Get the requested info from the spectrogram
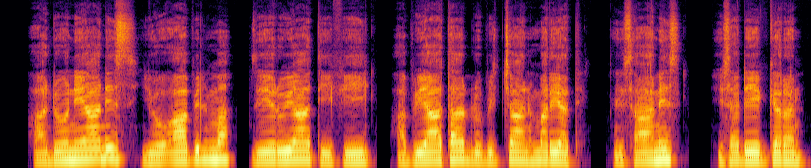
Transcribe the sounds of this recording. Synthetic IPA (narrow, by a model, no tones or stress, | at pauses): ʔaːd̪oːnɪjaːnɪsjoːaːbɪlmɐ | zeːɾʊjaːt̪iːfɪ | ɐbɪjaːt̪aːlʊbɪt͡ʃːaːnmɐɾɪjɐt̪ɛ̥ | ʔɪsaːnɪs | ɪsɐd̪e̞ːɡːɛɾɐn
